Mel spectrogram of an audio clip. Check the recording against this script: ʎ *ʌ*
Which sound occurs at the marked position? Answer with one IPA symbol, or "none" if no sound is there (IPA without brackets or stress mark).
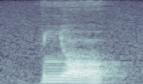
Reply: ɔ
